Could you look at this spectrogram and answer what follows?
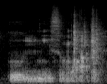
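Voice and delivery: soft unvoiced whisper; whispered aside. Real, not acted. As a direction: whisper it to yourself. Aside after clearing throat.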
